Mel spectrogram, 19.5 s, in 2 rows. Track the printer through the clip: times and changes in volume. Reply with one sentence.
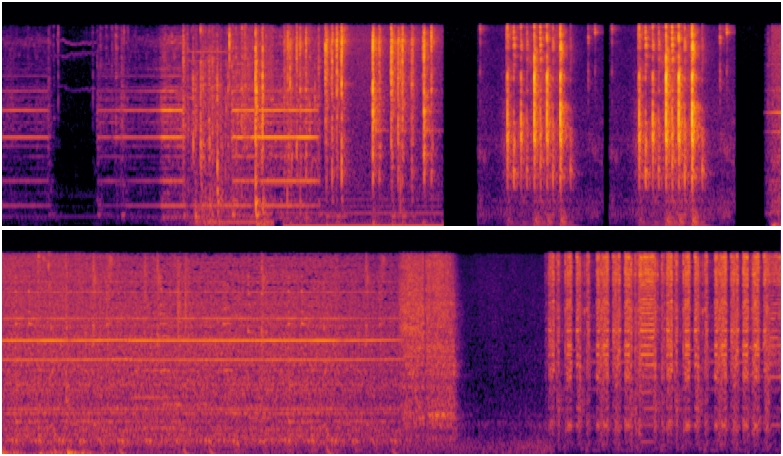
You can hear the printer from 0.0 to 4.0 s, getting louder; and from 9.6 to 19.4 s, getting quieter then louder.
